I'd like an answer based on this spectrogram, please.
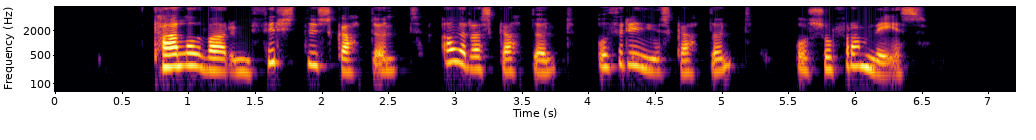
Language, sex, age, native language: Icelandic, female, 20-29, Icelandic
